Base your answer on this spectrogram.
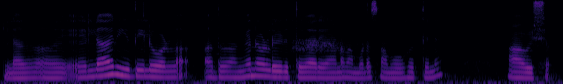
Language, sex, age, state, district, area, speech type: Malayalam, female, 45-60, Kerala, Palakkad, rural, spontaneous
